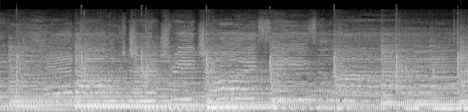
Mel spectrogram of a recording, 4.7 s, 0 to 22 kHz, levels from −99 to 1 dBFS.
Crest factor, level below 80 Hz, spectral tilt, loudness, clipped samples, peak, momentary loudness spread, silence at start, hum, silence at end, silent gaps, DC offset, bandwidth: 12 dB; -28 dBFS; -7 dB/octave; -13 LUFS; under 0.1%; 0 dBFS; 6 LU; 0 s; none; 0 s; none; 1%; 12 kHz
